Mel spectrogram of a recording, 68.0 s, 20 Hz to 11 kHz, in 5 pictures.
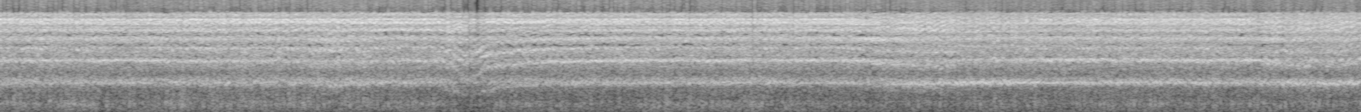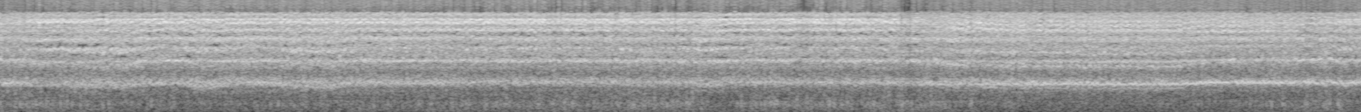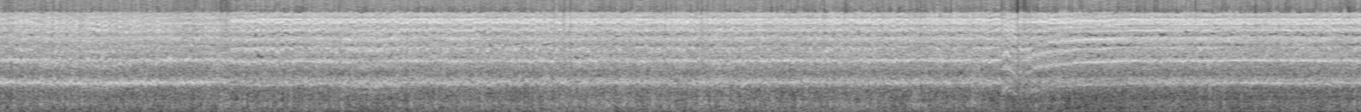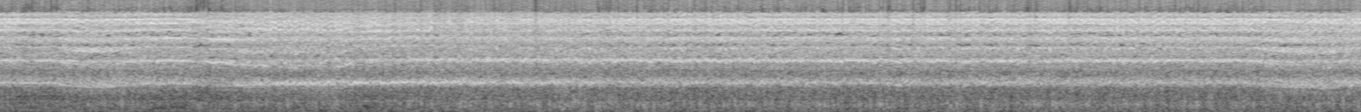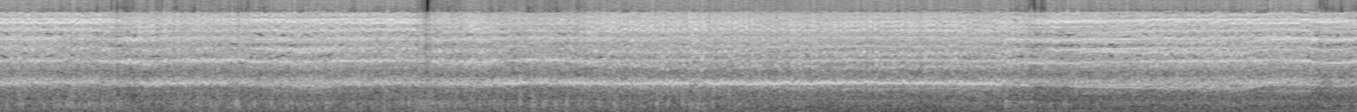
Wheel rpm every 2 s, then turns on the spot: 230, 230, 200, 230, 220, 230, 220, 220, 230, 230, 230, 220, 210, 230, 220, 220, 230, 230, 230, 220, 230, 220, 220, 230, 230, 230, 230, 230, 220, 220, 220, 210, 210, 210.
none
